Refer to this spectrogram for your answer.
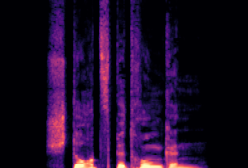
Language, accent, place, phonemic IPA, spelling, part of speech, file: German, Germany, Berlin, /ˈʃtʊʁt͡sbəˈtʁʊŋkŋ̩/, sturzbetrunken, adjective, De-sturzbetrunken.ogg
- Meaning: very drunk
